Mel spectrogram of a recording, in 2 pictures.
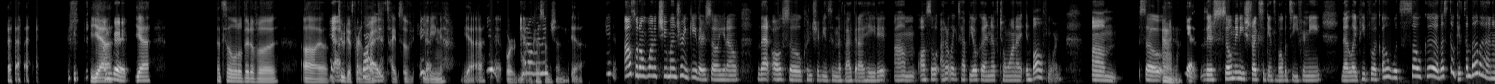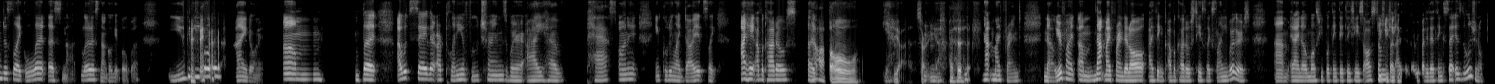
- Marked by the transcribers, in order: laugh; chuckle; put-on voice: "Oh, it's so good. Let's go get some boba"; laugh; chuckle; other background noise; giggle; tapping
- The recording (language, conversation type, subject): English, unstructured, When is a food trend worth trying rather than hype?
- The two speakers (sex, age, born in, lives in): female, 30-34, United States, United States; male, 35-39, United States, United States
